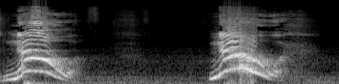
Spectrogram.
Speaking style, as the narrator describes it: screams

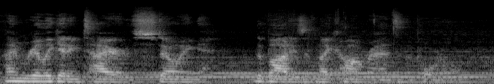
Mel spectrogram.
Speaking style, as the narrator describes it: lets out a deep sigh, says

